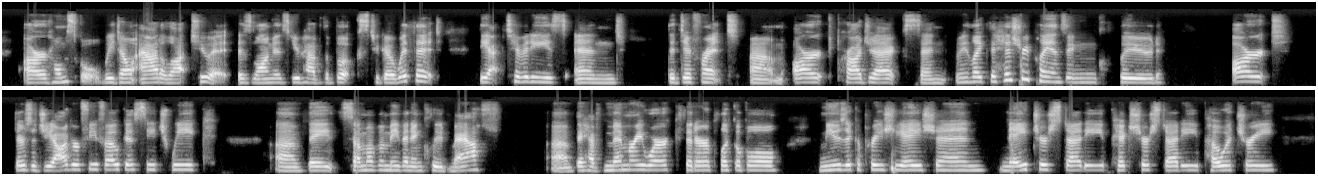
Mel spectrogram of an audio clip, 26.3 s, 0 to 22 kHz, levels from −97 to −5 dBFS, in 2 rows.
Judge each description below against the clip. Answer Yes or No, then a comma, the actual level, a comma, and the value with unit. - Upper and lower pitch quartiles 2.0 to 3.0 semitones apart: Yes, average, 2.7 semitones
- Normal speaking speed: Yes, average, 150 wpm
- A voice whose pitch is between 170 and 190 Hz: No, high, 205 Hz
